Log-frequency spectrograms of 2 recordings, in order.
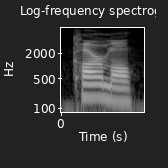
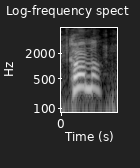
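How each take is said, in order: First: Said in the usual way. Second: High, loud call to a dog. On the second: Shown as a demonstration. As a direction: shout the name to call the dog over. Calling dog by a false name.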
